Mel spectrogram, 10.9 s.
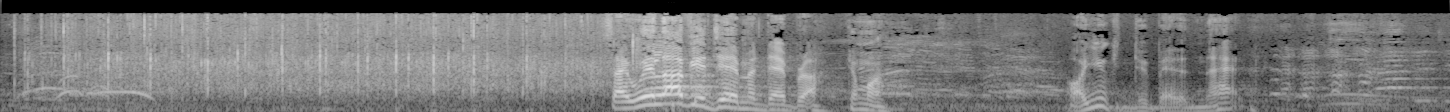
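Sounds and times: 
audience applauding: 0:00.0 - 0:05.6
speech: 0:04.6 - 0:06.8, 0:08.0 - 0:09.5
laughter: 0:09.4 - 0:10.8.

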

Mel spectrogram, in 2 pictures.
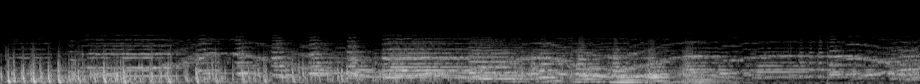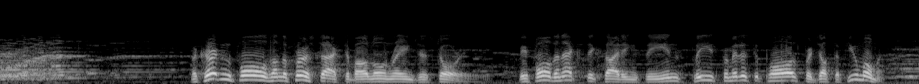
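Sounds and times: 
galloping horses' hooves as riders set off: 0:00.0 - 0:06.9
dramatic orchestral music in a western adventure drama: 0:00.0 - 0:10.6
speech: 0:11.1 - 0:18.3.

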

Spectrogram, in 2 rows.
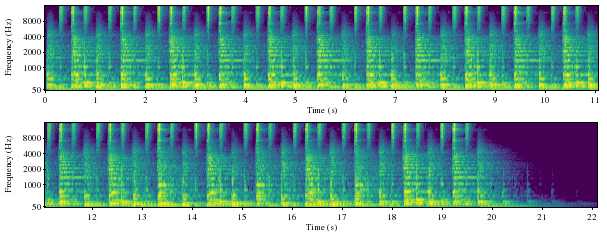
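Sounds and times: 
ukulele without melody: 0:00.3 - 0:20.4.

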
